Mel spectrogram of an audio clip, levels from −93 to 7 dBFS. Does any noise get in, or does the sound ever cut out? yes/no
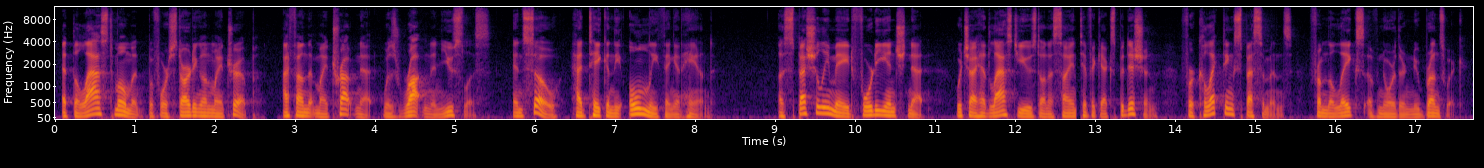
yes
